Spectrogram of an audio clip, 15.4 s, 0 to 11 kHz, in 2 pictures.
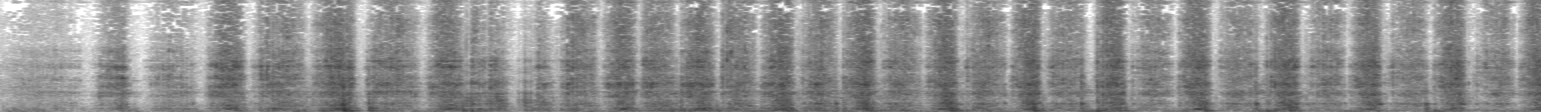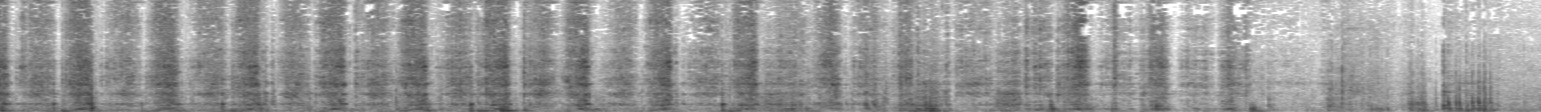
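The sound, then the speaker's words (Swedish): A handsaw cuts straight across a 30-35 cm piece of wood meant for carving a ladle, with quick, even back-and-forth rasping strokes continuing for the whole stretch, no voices present. “Då har du sågat rakt av, men man ska också såga av den på längden, eller hur man säger.”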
